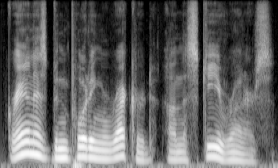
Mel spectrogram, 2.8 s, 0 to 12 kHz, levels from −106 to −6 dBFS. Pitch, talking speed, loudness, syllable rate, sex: 135 Hz, 195 wpm, -15 LUFS, 4.7 syllables/s, male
